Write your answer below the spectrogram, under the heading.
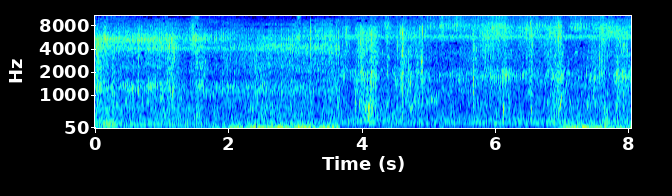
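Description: Light sloshing and pattering in shallow flooded pond water as someone wades and rice and millet seed is broadcast onto the surface, with scattered faint ticks from a few seconds in.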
